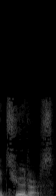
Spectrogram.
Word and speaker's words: Tudors: Мы называем ее Тюдорами по-русски, хотя правильнее, конечно, с английской точки зрения делать ударение на первый слог. И действительно, по-английски они Tudors, точно так же, как и следующая династия Stuarts, Стюарты. Но в русской историографии принято говорить по французскому образцу, поэтому чаще можно услышать именно Тюдоры или, соответственно, Стюарты.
